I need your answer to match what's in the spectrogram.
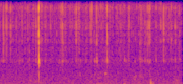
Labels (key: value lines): label: ambient
recorder: HydroMoth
